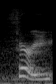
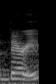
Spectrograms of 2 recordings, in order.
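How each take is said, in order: First: The word begins with an F sound. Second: The word begins with a V sound.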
